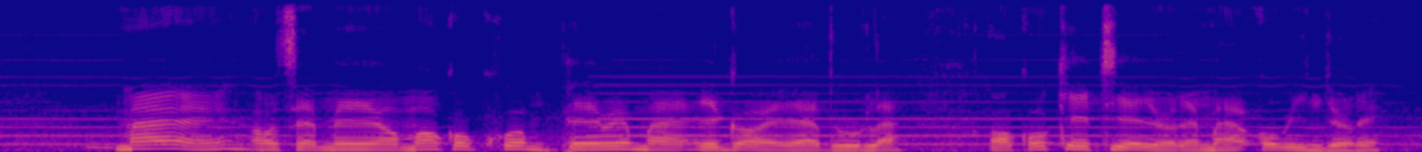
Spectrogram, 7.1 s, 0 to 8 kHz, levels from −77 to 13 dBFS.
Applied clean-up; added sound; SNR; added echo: none; Wind instrument, woodwind instrument; 16 dB; none.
